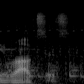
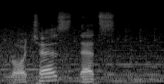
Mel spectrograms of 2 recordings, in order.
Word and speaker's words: Roxas: So we just say like Roxas. We just say Roxas. If you just change the pronunciation to like Rochas, I think that's a last name. And if you say Rojas, that's just red. So, I mean, it works, but it's not the name.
